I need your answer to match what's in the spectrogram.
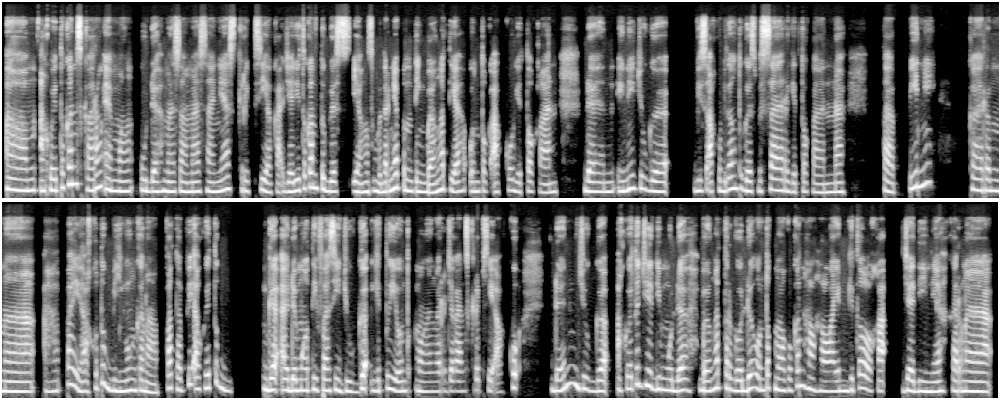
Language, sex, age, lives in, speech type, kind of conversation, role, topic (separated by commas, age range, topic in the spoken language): Indonesian, female, 20-24, Indonesia, conversation, advice, user, Bagaimana saya membangun sistem akuntabilitas yang efektif agar tidak mudah menunda tugas penting?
